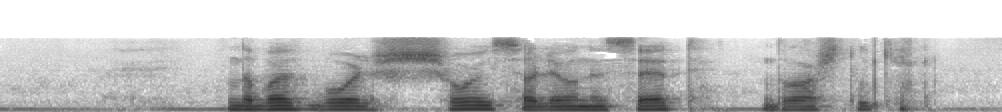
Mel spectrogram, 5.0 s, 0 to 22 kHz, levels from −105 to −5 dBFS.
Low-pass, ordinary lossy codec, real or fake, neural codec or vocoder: 5.4 kHz; MP3, 32 kbps; fake; codec, 16 kHz, 2 kbps, X-Codec, HuBERT features, trained on LibriSpeech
